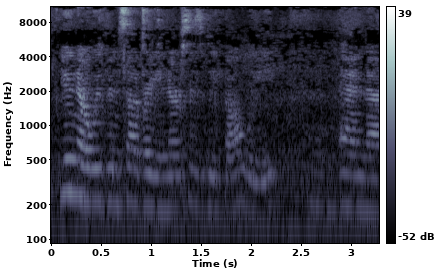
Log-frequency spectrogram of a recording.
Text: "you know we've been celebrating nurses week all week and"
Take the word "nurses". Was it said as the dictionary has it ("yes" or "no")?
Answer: yes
